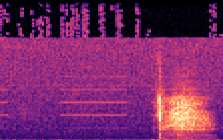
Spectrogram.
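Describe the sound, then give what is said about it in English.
A single short, shrill electronic alarm-clock burst cuts in toward the end after quiet, harsh and bright, lasting about half a second, with no talking. “If, like most people, you wake up to the sound of a screeching alarm clock, you've been shocked out of your sleep, you're not ready for the day ahead”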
